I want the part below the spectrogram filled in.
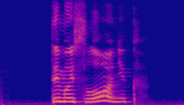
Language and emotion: Russian, positive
